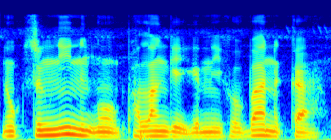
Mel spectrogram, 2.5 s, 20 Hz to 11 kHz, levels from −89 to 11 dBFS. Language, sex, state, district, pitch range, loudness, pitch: Garo, male, Meghalaya, West Garo Hills, 105-130 Hz, -14 LUFS, 115 Hz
